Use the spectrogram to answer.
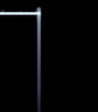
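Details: Audiology-style hearing test tones rising low to high at constant loudness; brief steady very high-pitched pure tone cutting off after under half a second, then silence: pure-tone hearing test tone.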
